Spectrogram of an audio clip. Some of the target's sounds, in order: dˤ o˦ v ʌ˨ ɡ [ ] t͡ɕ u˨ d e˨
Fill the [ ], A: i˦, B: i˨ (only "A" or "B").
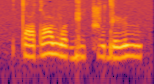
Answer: B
